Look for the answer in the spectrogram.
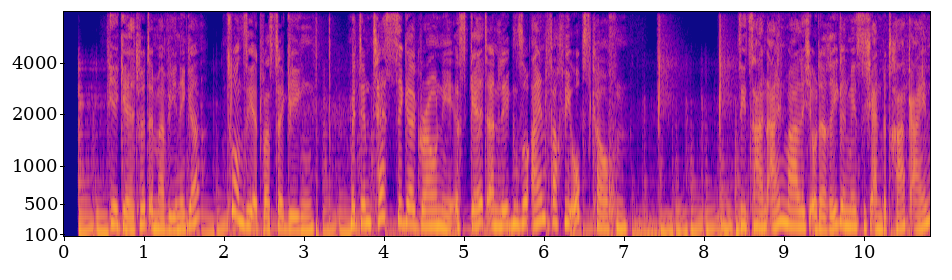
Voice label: german voice over female narrator

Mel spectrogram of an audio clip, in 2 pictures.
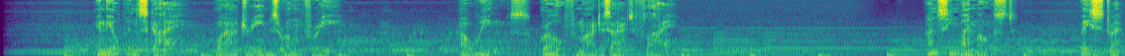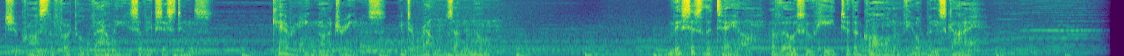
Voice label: english american voice over male narrator

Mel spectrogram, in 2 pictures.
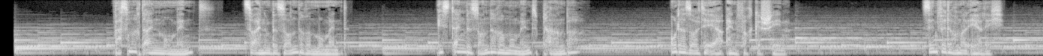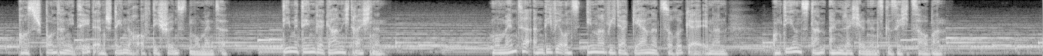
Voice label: german voice over male narrator

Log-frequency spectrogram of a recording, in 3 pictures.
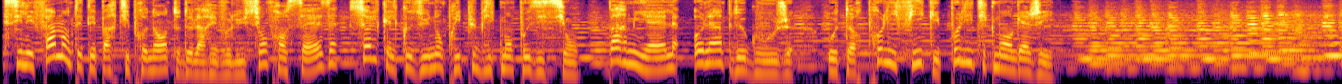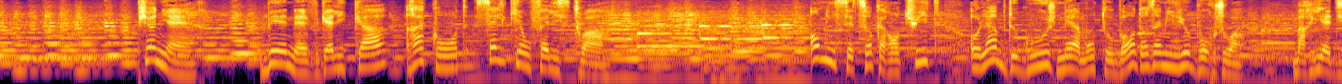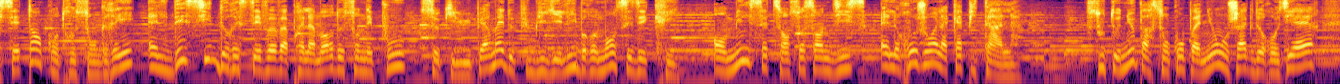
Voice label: french voice over female documentary

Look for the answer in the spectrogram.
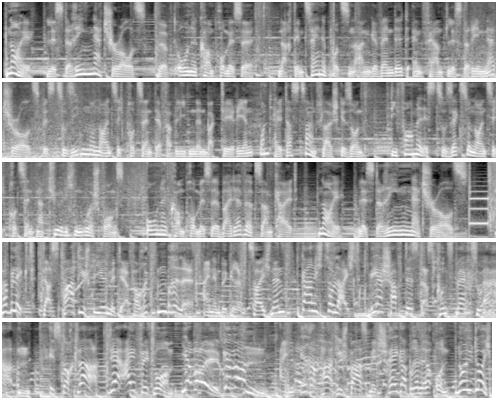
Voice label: german voice over male commercial

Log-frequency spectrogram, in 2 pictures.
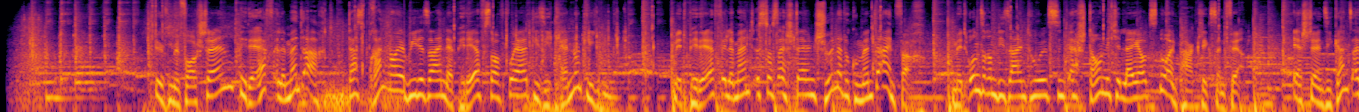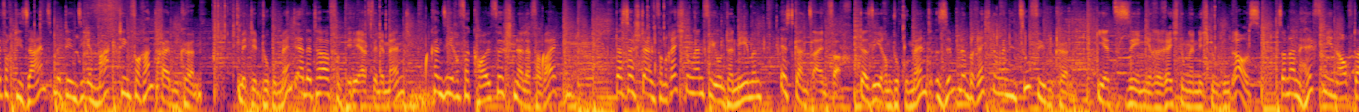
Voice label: german voice over male narrator

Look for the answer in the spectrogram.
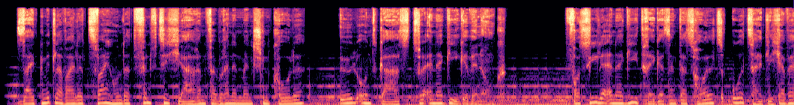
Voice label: german voice over male narrator

